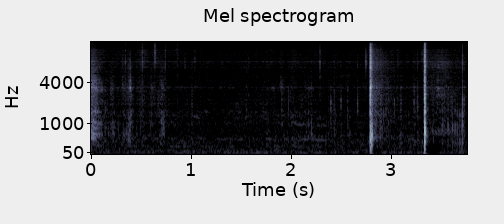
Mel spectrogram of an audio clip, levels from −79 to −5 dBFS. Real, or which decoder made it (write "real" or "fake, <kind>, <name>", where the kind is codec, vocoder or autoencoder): fake, autoencoder, DAC-VAE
